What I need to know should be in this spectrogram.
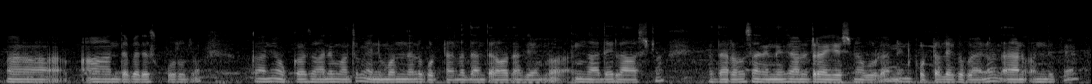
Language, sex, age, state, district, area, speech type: Telugu, male, 30-45, Telangana, Vikarabad, urban, spontaneous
